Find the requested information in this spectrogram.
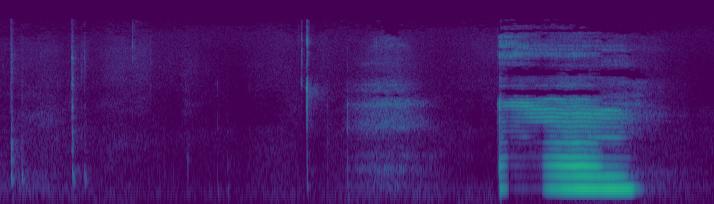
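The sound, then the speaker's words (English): Typing on a computer keyboard: a few sparse, sharp clicks at the start and one more isolated tap, followed by a brief hummed voice sound. “And I was just going to type her name in here real quick.”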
